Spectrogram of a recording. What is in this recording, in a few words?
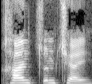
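"qanci" ergative plural, Archi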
